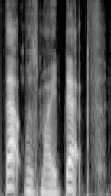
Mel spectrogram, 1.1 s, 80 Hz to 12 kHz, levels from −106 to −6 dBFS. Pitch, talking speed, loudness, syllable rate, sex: 185 Hz, 215 wpm, -21 LUFS, 4.5 syllables/s, female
